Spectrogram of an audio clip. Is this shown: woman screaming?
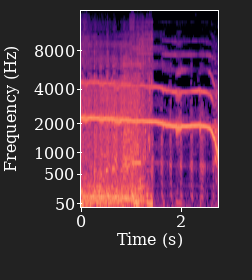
yes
